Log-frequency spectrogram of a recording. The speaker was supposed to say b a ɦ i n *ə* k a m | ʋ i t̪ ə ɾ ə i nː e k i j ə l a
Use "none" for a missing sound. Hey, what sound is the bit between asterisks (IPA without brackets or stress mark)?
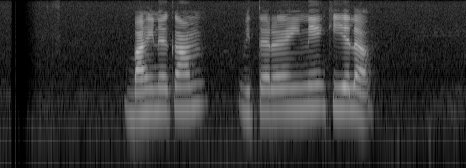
ə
